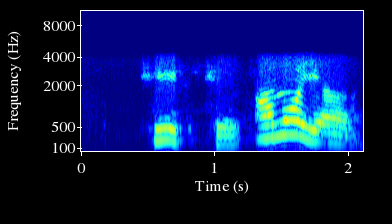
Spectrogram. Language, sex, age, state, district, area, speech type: Maithili, female, 60+, Bihar, Supaul, rural, conversation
